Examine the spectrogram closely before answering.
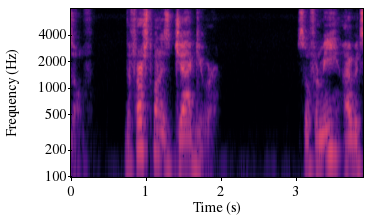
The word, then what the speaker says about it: Jaguar: So the emphasis shifts from the A at the start to the A on the end. So Jaguar. Jaguar. It's like a long A at the end instead.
